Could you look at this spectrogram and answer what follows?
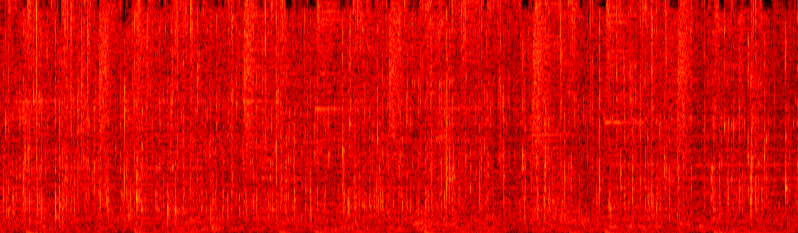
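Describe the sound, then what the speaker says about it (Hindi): Spinach leaves sizzling as they hit hot oil, a steady loud hiss and crackle of frying with a low rhythmic bubbling pulse underneath, continuous throughout. "इसी तेल में मैं आधी पालक डाल दूँ।"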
